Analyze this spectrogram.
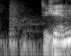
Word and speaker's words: Djinn: Jinn. Jinn? What word? It's DJINN. Yeah, it's not even spelled like how it Oh.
